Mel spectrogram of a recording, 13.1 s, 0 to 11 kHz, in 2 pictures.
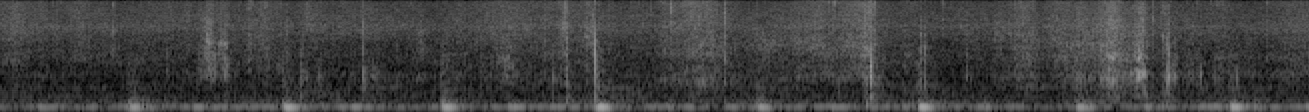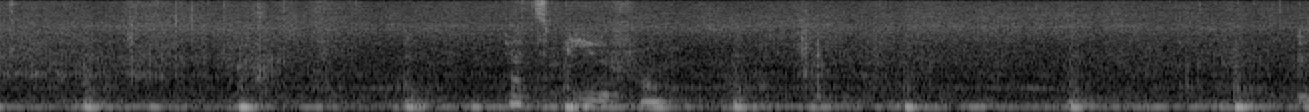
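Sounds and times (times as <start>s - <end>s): leather cover rustling: 0.9s - 8.0s.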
